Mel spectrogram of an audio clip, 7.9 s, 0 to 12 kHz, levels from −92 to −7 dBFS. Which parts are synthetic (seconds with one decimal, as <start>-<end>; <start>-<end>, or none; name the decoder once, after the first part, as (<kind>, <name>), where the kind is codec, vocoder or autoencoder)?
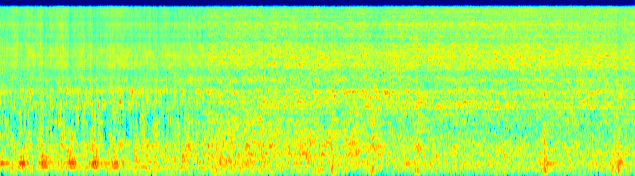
0.0-2.6 (vocoder, BigVGAN v2)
